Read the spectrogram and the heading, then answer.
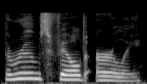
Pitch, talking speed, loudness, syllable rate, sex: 210 Hz, 165 wpm, -16 LUFS, 4.7 syllables/s, female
